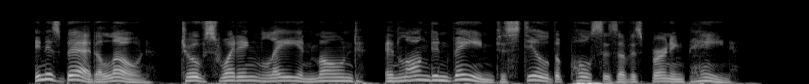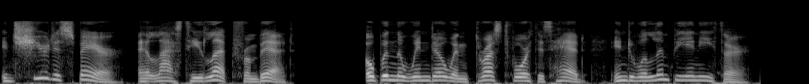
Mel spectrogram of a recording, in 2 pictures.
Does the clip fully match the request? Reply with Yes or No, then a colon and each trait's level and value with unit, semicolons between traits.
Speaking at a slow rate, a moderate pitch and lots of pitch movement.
No: average, 150 wpm; medium, 160 Hz; wide, 6.0 semitones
